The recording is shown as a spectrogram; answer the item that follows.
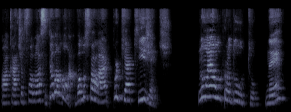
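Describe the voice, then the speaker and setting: Lively woman teaching in an echoey room. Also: high voice, moderate pace. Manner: lively, rhetorical questions to the audience. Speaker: baking business instructor. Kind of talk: live online class.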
